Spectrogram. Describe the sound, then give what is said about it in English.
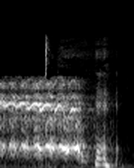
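A horse whinnies loudly in one long, wavering neigh that shakes up and down in pitch, followed by a few short, rough snorting bursts as the sound trails off. “That's a horse.”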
